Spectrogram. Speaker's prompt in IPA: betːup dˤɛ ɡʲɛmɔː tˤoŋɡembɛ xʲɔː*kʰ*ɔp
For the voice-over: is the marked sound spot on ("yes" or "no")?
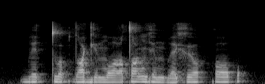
no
